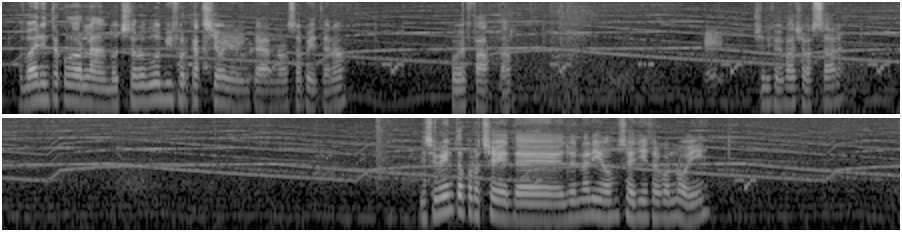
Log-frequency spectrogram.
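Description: A police siren wails in a steady rising and falling sweep.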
